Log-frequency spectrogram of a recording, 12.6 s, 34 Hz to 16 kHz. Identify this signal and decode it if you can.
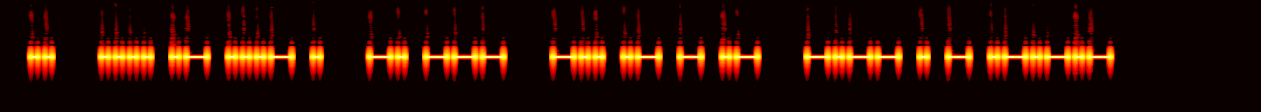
Morse code, heard as a keyed tone, about 17 wpm, 700 Hz. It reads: I HAVE NO DATA YET.
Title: Sentences from Top 1000 Words - Review Part 3 - 17wpm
